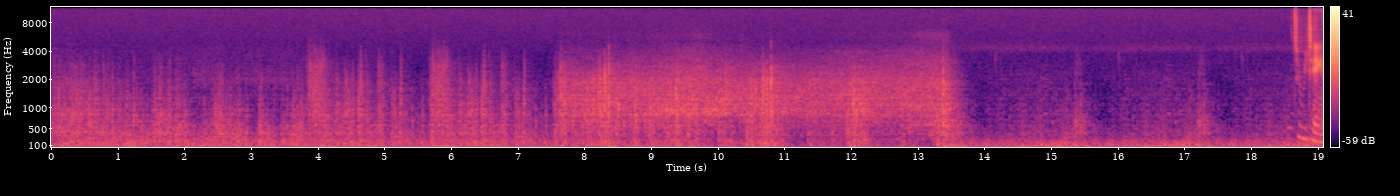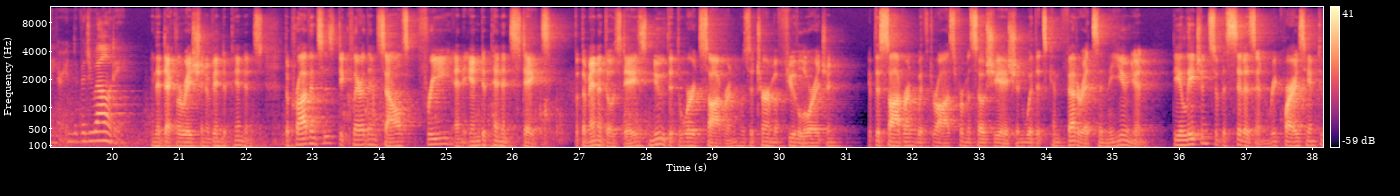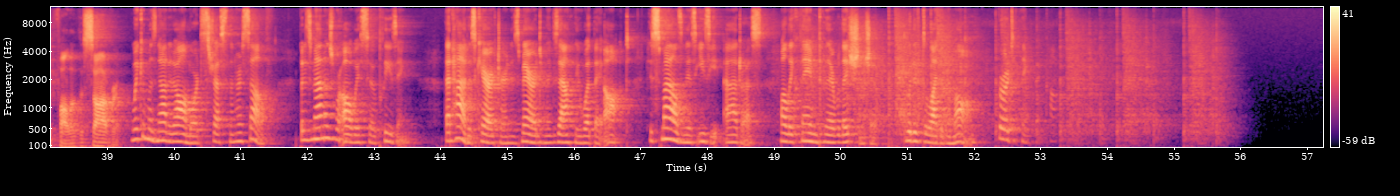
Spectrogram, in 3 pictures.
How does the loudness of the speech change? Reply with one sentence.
The loudness of the speech stays about the same.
